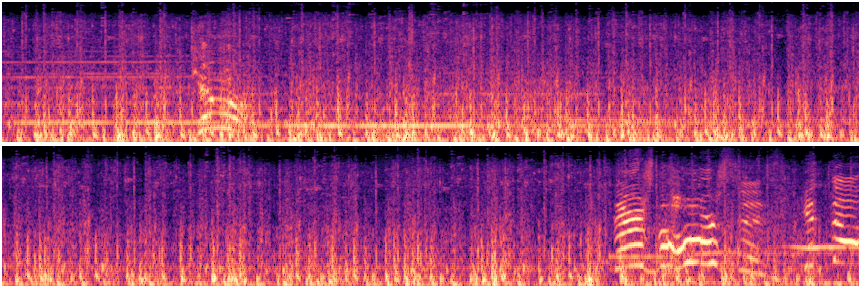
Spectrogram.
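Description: Horses gallop in Red Dead Redemption, a rapid drumming of hooves under game music and gunfire-like cracks, with voices talking over it.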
